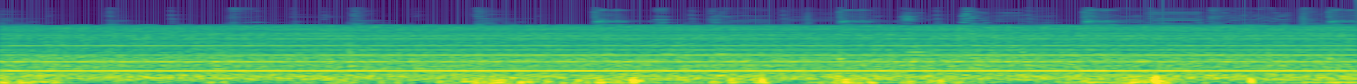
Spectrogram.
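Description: A steady electrical hum, one high tone with fainter overtones, over a faint irregular low rumble.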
